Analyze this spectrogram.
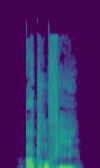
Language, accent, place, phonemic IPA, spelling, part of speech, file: German, Germany, Berlin, /atʁoˈfiː/, Atrophie, noun, De-Atrophie.ogg
- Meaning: atrophy (reduced functionality of an organ)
